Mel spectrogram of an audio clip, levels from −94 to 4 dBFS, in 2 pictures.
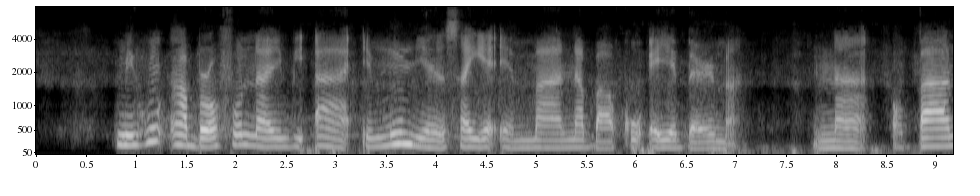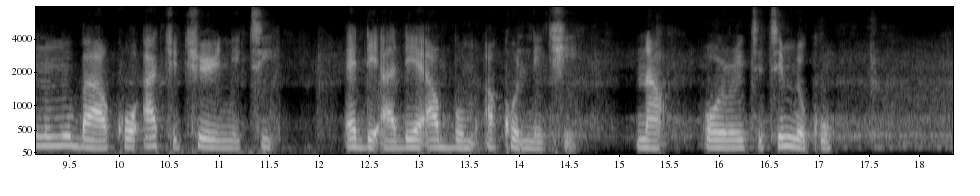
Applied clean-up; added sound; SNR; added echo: none; none; none; none.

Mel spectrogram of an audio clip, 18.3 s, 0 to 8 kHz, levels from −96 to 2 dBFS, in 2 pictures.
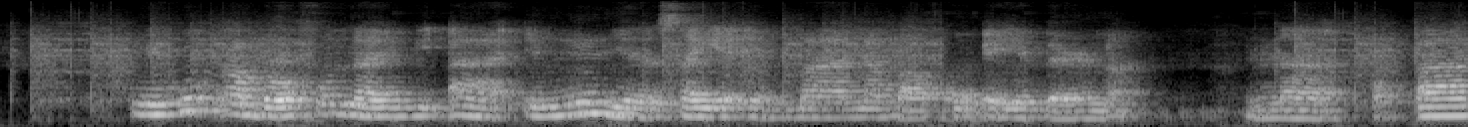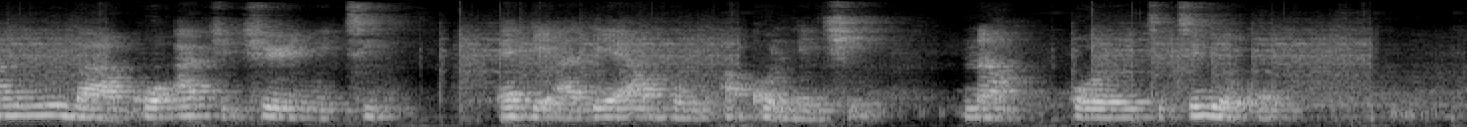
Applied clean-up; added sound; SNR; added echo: neural separator model SepFormer DNS4.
